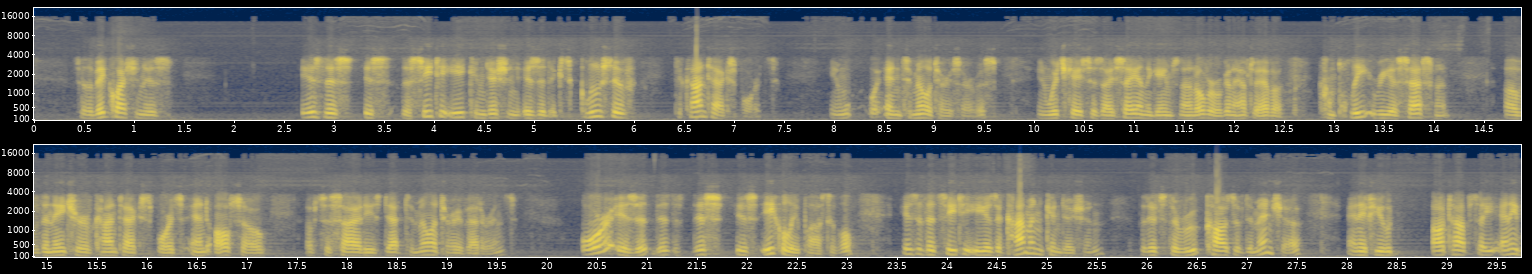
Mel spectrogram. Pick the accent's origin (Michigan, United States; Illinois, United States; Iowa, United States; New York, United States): New York, United States; Buffalo; I grew up in Buffalo, New York, and as a child I attended games in the old War Memorial Stadium, which no longer exists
